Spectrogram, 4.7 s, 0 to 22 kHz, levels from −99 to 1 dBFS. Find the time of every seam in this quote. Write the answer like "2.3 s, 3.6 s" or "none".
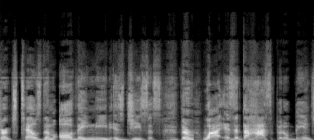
2.9 s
